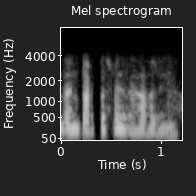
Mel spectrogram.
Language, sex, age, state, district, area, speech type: Telugu, male, 30-45, Andhra Pradesh, Alluri Sitarama Raju, rural, conversation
